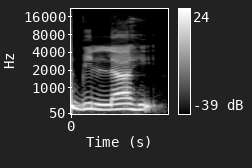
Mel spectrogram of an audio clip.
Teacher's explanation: آمنا باللہ، اللہ کا لفظ موٹا باریک پڑھیں گے کیونکہ اس کے پہلے والے حرف پر زیر ہے. باللہ نہیں کریں گے، باللہ.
